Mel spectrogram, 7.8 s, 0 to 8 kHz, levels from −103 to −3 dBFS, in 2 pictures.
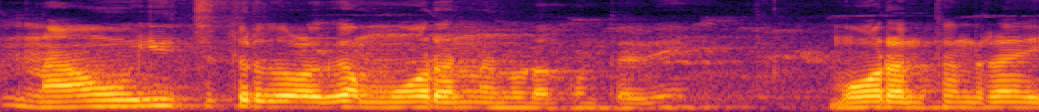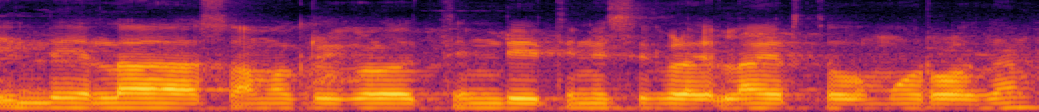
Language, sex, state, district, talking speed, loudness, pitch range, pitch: Kannada, male, Karnataka, Belgaum, 130 wpm, -19 LUFS, 125-145 Hz, 130 Hz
